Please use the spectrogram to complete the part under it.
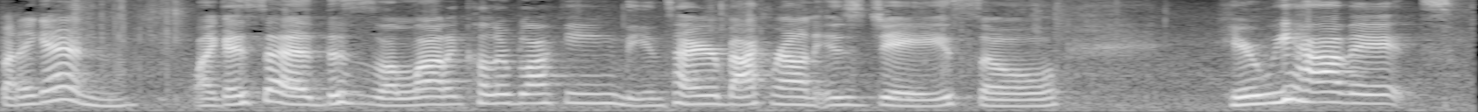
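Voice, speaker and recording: A chatty young woman shows off a craft kit on her table, upbeat and full of fillers. Her voice is bright and forward, with a faint hiss of room noise behind it. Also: medium pitch, unhurried. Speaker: crafting channel host. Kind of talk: casual unboxing commentary. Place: indoors at a table. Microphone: overhead camera mic, hands-only framing.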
